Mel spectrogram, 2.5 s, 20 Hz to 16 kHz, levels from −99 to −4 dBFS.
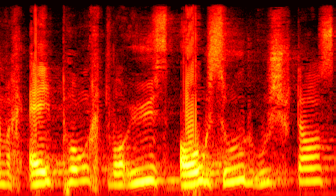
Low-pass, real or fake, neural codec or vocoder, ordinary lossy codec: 14.4 kHz; real; none; AAC, 64 kbps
